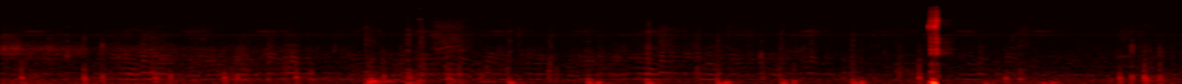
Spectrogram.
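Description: Footsteps walk steadily across a hard floor.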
